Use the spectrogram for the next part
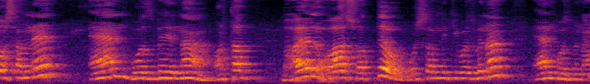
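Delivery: ordinary delivery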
